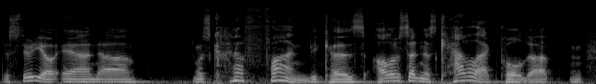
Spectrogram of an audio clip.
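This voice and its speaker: A man speaking as an interview guest, telling casual stories in a halting, rambling way. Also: medium pitch, lively intonation. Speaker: guest, actor.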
